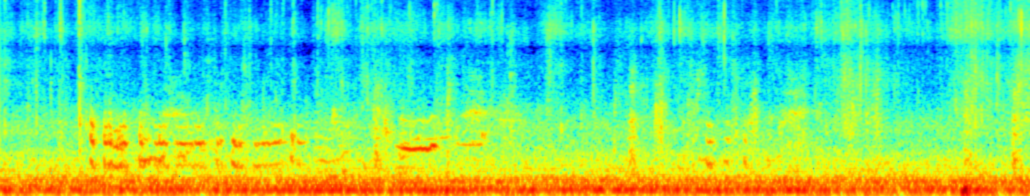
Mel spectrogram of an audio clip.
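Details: Backyard hens and roosters snacking at Thanksgiving; a run of soft, rising clucks and short tonal murmurs in the first three seconds, then quieter scattered clucking over a steady low rumble.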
